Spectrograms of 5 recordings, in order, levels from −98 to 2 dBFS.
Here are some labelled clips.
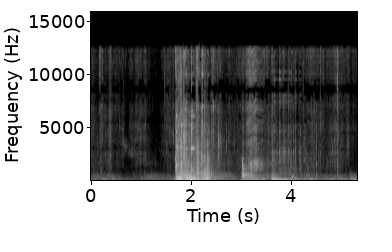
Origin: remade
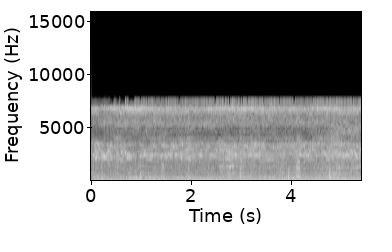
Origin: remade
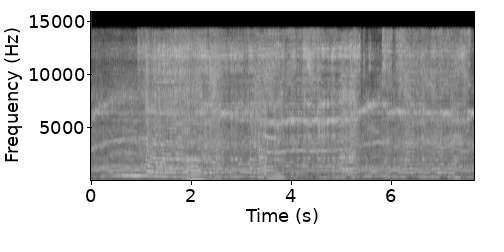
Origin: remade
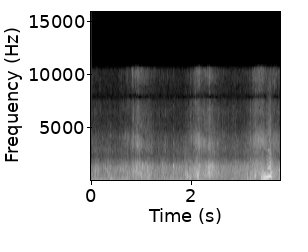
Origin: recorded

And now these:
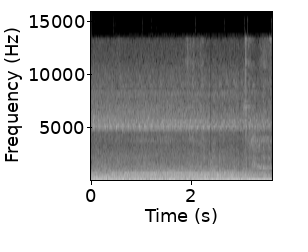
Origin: remade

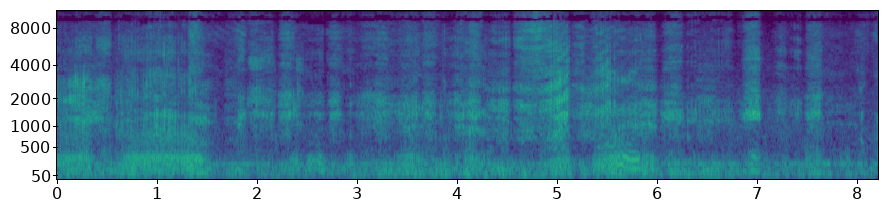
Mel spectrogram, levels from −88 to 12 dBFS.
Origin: recorded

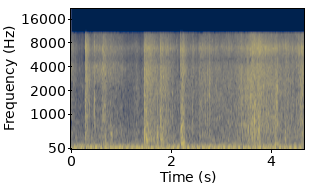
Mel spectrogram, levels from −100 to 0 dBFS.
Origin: recorded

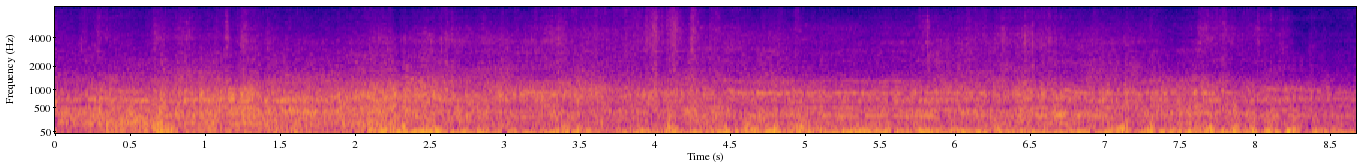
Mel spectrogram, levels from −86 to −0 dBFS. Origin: remade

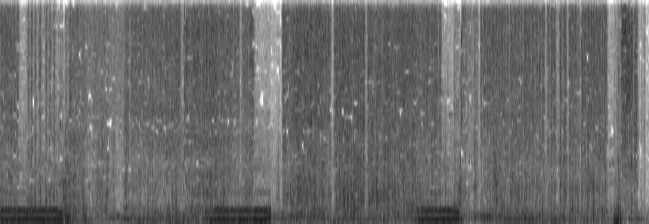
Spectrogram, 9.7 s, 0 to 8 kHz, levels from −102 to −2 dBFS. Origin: recorded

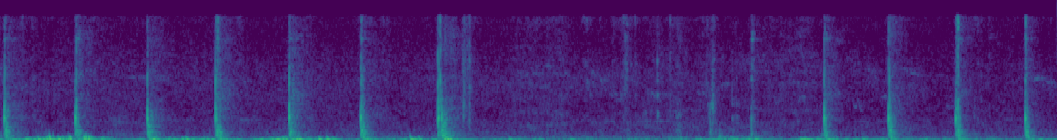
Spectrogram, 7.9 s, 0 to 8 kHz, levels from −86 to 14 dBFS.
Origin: recorded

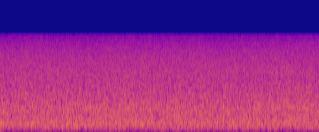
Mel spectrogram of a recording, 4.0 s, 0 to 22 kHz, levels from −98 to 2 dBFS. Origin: recorded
